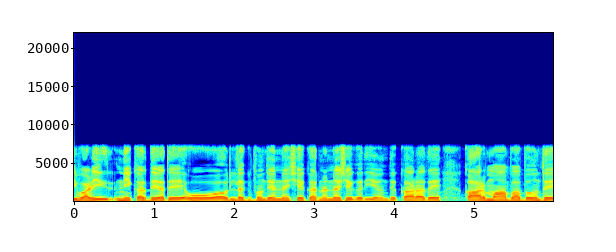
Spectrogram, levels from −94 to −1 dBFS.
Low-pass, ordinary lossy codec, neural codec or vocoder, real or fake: 7.2 kHz; none; none; real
